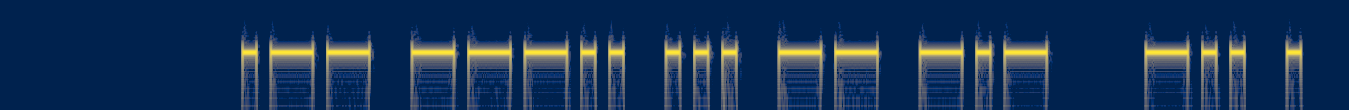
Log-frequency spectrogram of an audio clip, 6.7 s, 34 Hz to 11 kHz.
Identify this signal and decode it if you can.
Morse code, heard as a keyed tone, about 17 wpm, 700 Hz. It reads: W8SMK DE
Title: USA Callsign DE Callsign - 5 Characters - 17wpm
